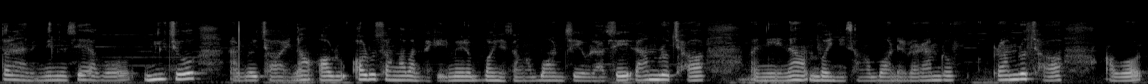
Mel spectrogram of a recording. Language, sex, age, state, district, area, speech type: Nepali, female, 30-45, West Bengal, Darjeeling, rural, spontaneous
